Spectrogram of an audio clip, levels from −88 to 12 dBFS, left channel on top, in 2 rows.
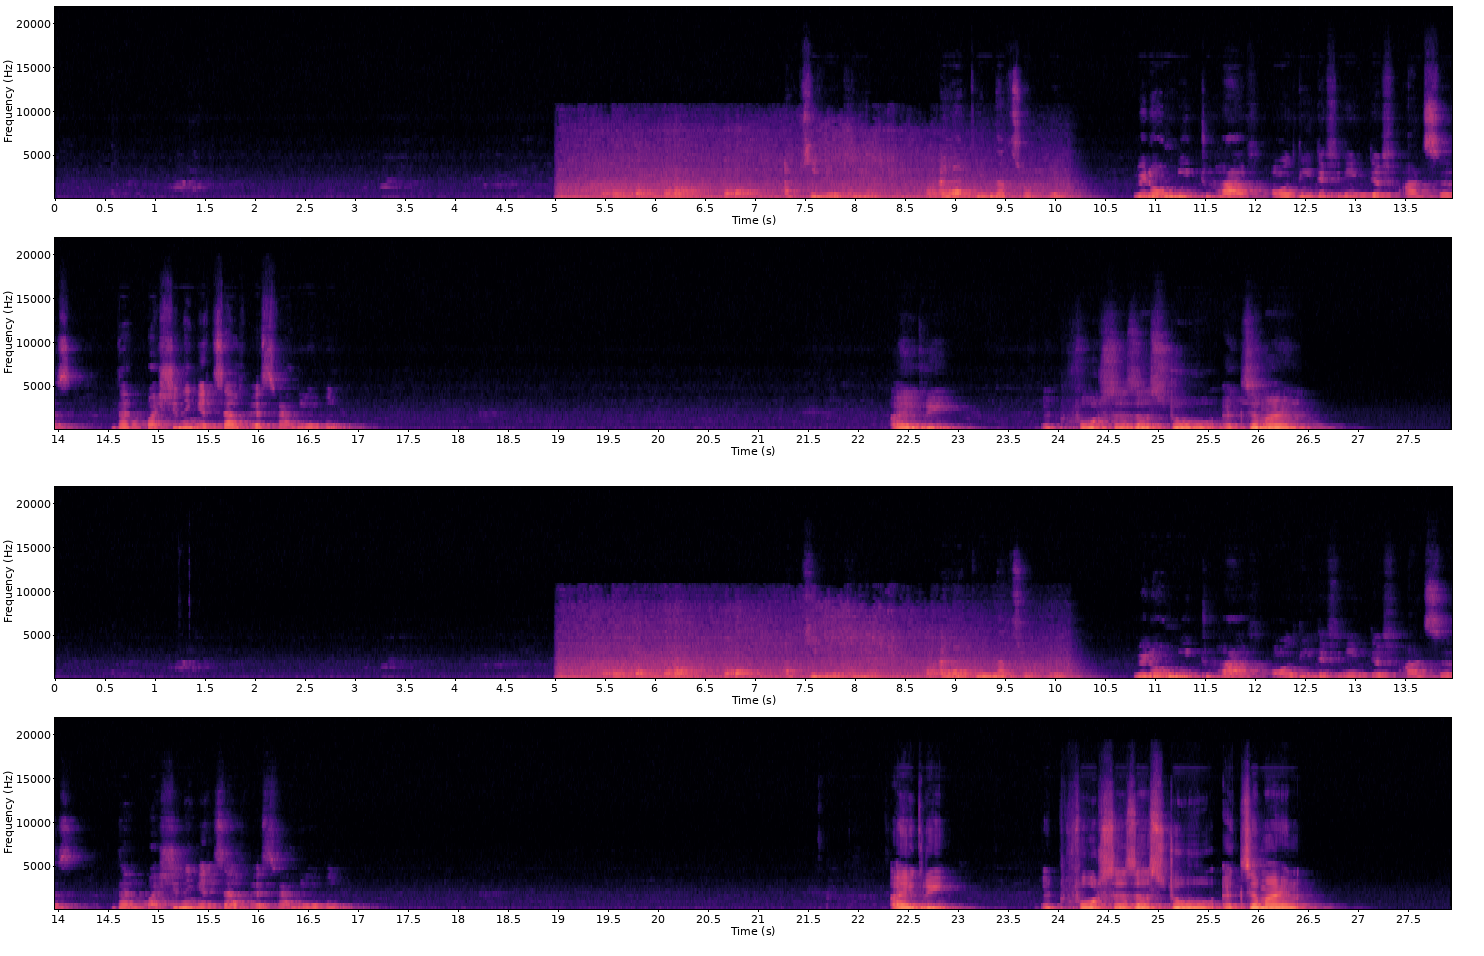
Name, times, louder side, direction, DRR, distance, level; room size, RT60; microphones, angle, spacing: sound 1, 5.0-10.2, equal, ahead, 0.7 m, -29 dB
voice 1, 7.3-8.2 8.8-10.1 10.8-14.1 14.5-16.8, left 1 dB, 65° left, 6 dB, 0.7 m, -27 dB
voice 2, 22.3-22.9 23.8-26.5, right 3 dB, 65° right, 9 dB, 0.5 m, -20 dB
8.0 x 3.7 x 5.4 m, 0.84 s
head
